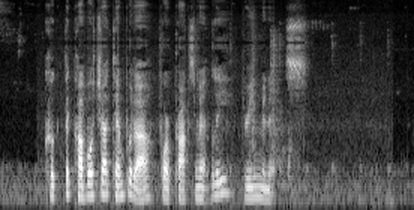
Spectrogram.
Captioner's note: robot voice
